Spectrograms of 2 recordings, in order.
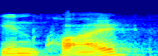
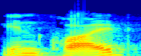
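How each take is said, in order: Both takes have the same delivery.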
